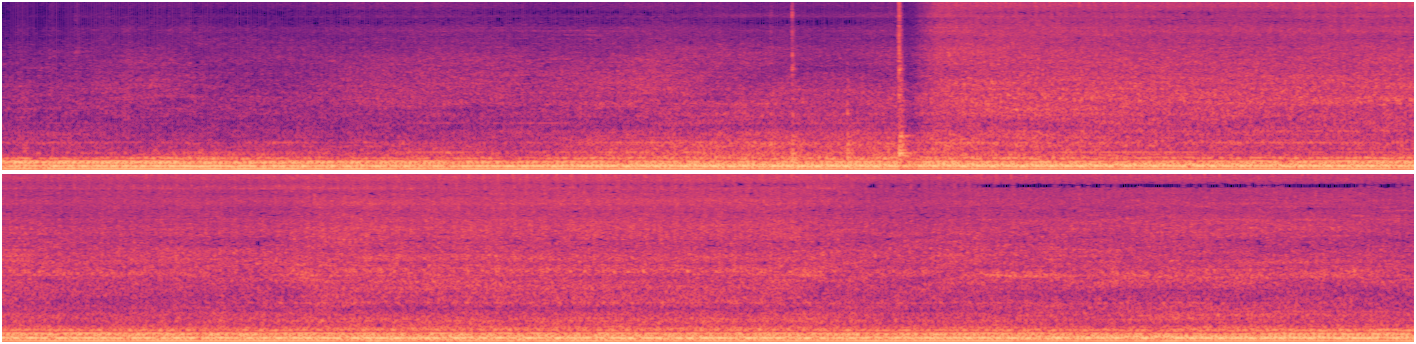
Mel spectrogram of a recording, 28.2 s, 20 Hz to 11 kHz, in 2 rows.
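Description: A 2000 Mercury Grand Marquis's 4.6 V8, fitted with Stage 3 cams and Flowmaster Super 10 exhaust, idling steadily with no revving. It is heard first from inside the cabin, then under the open hood, with a brief click about nine seconds in.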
